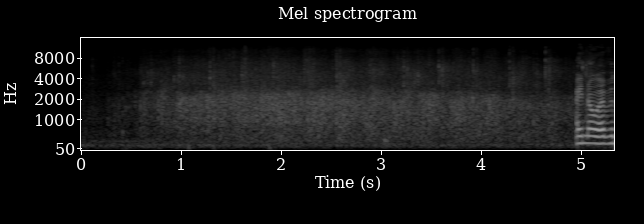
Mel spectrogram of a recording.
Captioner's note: audience applauding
